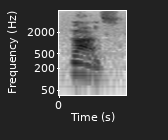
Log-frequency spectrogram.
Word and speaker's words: Lens: Lens, thank you.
